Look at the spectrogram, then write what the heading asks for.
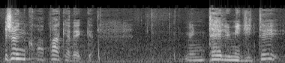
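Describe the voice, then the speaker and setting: A woman's voice: on the high side, lively intonation, unhurried, slight background noise. A female actor playing a hesitant, suspicious prospective tenant in French-dubbed film dialogue, with a nitpicking, wavering manner. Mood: fussy, suspicious.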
